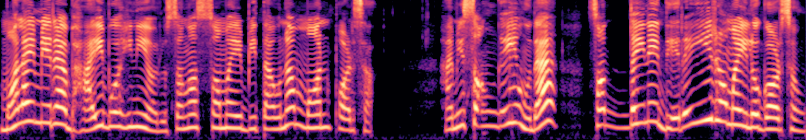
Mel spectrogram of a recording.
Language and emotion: Nepali, happy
